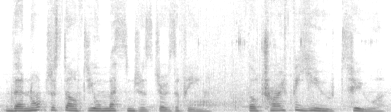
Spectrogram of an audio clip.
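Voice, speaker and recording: A woman playing a composed, decisive heroine leader in a video game, speaking plainly, calmly and supportively. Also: lowish voice, normal speed, a little hiss or hum, natural voice. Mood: direct, composed. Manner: plain, direct, calm. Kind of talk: dramatic video game cutscene acting.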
